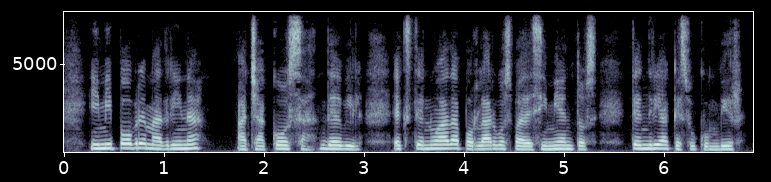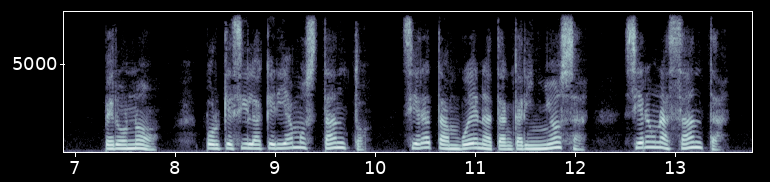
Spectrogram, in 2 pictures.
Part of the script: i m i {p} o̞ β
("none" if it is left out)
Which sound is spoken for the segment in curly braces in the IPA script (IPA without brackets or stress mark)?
p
